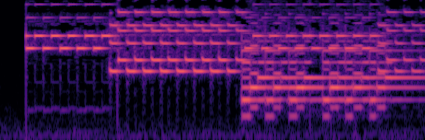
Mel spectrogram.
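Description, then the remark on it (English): A cell phone ringtone plays loud: a bright electronic melody of quick repeating beeping notes that steps through a few pitch patterns, with no one talking. “Most of them, though, probably don't sound much like something you'd want to listen to on the radio.”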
